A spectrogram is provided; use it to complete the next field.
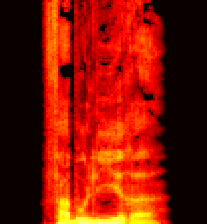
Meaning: inflection of fabulieren: 1. first-person singular present 2. first/third-person singular subjunctive I 3. singular imperative
- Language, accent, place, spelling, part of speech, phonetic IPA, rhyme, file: German, Germany, Berlin, fabuliere, verb, [fabuˈliːʁə], -iːʁə, De-fabuliere.ogg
